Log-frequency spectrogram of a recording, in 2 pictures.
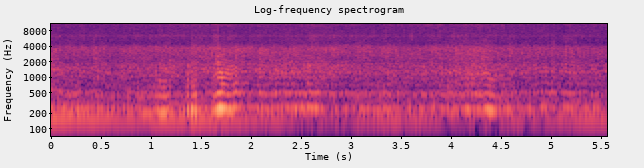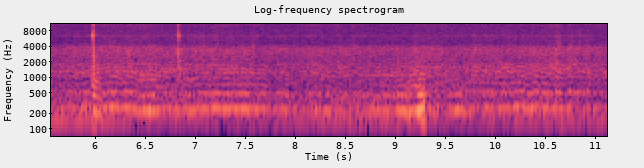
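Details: Honey bee workers on orientation flights around a newly installed hive in late April; a continuous low buzzing drone from many bees, pitch wavering slightly, with a few louder swells as individuals pass close and two sharp clicks midway.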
